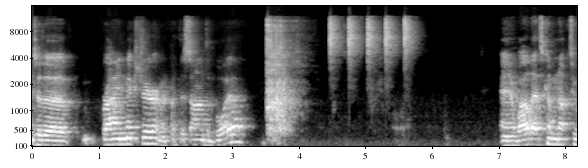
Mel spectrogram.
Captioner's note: oven clicking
